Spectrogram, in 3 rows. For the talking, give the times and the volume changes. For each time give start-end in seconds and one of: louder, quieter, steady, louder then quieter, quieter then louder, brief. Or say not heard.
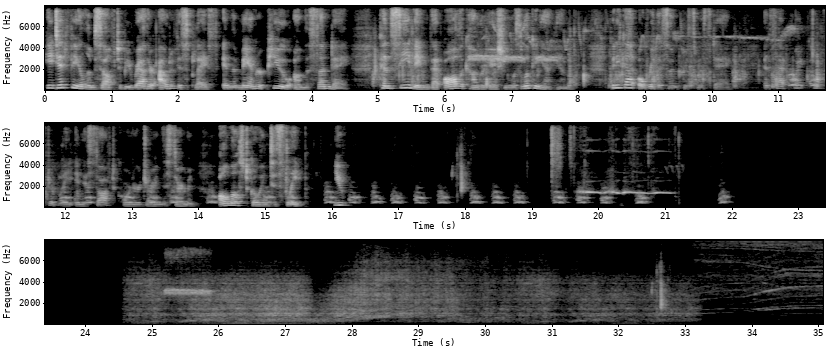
0.0-16.2 quieter then louder.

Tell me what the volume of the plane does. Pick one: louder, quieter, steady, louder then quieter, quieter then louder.
quieter.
